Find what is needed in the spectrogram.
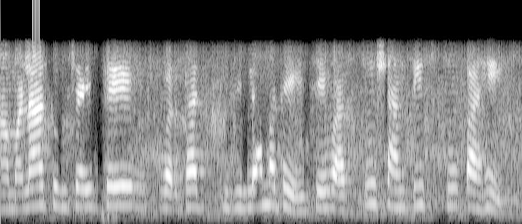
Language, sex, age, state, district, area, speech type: Marathi, female, 45-60, Maharashtra, Wardha, urban, conversation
